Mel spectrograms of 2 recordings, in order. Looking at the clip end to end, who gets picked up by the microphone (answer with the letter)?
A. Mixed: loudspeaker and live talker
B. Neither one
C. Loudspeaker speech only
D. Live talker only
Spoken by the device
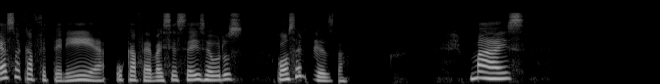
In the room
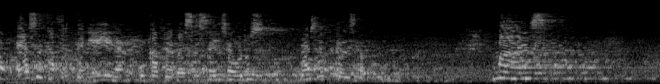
C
